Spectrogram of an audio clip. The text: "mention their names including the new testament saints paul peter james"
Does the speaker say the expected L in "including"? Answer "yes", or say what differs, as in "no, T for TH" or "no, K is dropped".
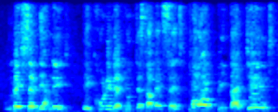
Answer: no, L is dropped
